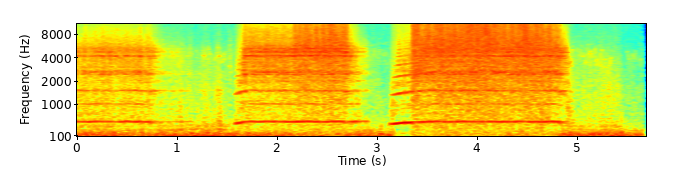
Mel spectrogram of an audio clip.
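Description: A loud whistle blows three long blasts at one steady pitch, each sliding up briefly before it holds; the first is already sounding at the start. A steady low rumble runs underneath.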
